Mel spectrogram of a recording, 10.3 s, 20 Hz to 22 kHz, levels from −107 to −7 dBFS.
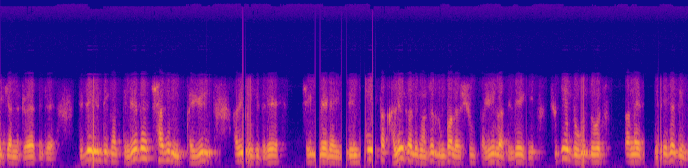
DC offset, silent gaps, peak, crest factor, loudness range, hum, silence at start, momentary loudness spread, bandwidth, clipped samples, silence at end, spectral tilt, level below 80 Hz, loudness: under 0.1%; none; -18 dBFS; 16 dB; 2 LU; none; 0 s; 11 LU; 18.5 kHz; under 0.1%; 0 s; -8 dB/octave; -74 dBFS; -35 LUFS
